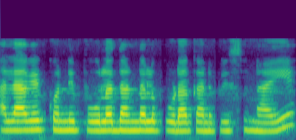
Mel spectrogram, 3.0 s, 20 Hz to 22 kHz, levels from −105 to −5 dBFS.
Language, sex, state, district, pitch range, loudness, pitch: Telugu, female, Telangana, Hyderabad, 220-230 Hz, -16 LUFS, 230 Hz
